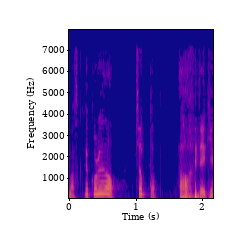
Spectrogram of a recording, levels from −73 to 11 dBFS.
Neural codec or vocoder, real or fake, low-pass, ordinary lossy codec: codec, 24 kHz, 0.9 kbps, WavTokenizer, medium speech release version 1; fake; 7.2 kHz; MP3, 32 kbps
